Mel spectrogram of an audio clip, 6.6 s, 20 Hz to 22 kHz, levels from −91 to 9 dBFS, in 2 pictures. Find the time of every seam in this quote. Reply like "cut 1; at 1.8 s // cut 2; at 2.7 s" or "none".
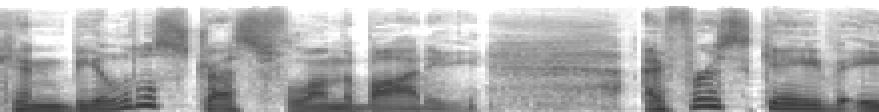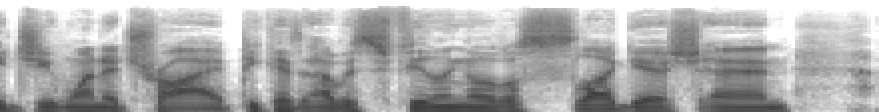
none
